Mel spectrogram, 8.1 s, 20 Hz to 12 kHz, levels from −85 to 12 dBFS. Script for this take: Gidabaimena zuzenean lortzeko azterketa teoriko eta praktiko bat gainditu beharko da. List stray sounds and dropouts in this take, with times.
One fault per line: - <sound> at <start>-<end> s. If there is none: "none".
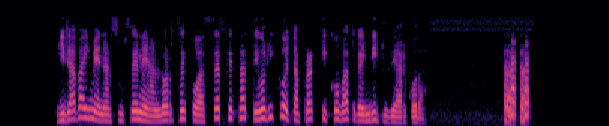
- dropout at 2.9-3.0 s
- laugh at 6.7-7.1 s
